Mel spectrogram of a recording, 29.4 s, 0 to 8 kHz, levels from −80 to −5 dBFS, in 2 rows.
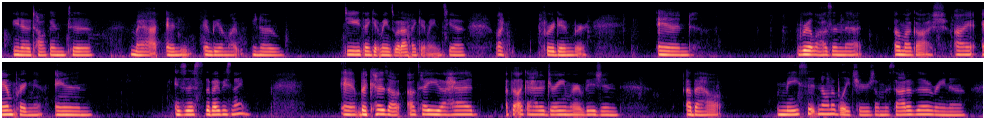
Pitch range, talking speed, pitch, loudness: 140-205 Hz, 145 wpm, 190 Hz, -25 LUFS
